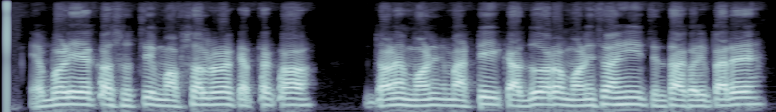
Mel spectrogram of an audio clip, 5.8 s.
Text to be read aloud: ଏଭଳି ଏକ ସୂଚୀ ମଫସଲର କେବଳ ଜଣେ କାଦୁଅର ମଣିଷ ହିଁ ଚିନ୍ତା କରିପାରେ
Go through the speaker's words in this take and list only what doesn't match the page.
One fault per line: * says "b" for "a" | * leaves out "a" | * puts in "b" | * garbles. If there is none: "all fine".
* puts in "ମାଟି"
